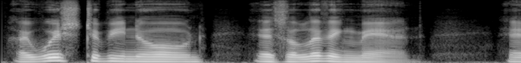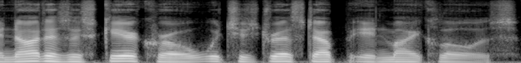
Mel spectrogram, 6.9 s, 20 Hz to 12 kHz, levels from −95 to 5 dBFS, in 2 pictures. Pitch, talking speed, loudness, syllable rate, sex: 115 Hz, 180 wpm, -18 LUFS, 4.4 syllables/s, male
